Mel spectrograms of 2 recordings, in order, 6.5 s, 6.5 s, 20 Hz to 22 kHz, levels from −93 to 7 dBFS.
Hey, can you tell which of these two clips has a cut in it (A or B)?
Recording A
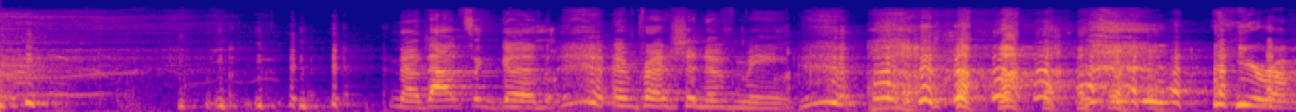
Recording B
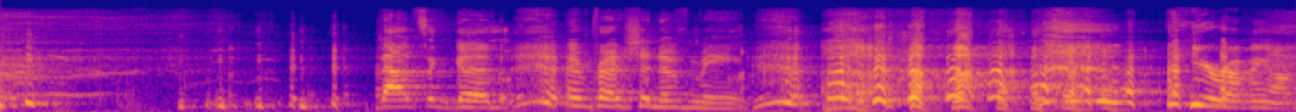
B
